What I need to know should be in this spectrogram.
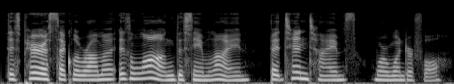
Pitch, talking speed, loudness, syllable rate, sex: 220 Hz, 170 wpm, -18 LUFS, 5.4 syllables/s, female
